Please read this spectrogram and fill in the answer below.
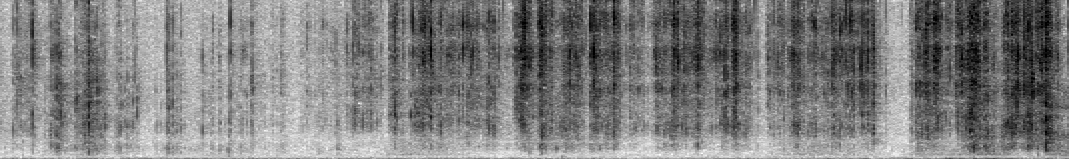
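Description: Small plastic zip-lock bag and tissue-paper wrapping being handled and unwrapped, a faint, irregular crinkling that gets busier and louder near the end.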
